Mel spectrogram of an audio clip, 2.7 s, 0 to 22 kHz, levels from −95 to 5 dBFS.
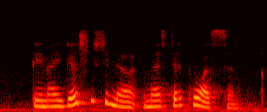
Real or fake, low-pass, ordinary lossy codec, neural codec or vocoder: fake; 7.2 kHz; Opus, 16 kbps; codec, 16 kHz, 1 kbps, FunCodec, trained on LibriTTS, 50 frames a second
